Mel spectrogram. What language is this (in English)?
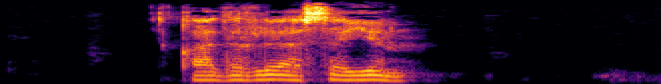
Bashkir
